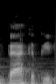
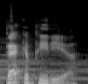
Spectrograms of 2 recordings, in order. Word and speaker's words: Beckopedia: Oh, I called you Backopedia. It's Beckopedia. Sorry, I mispronounced your name earlier.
